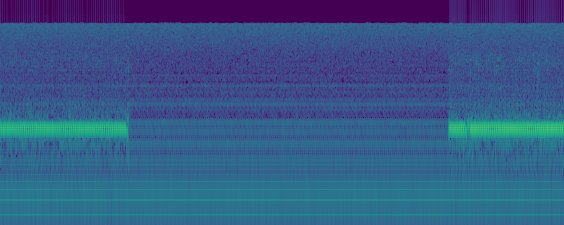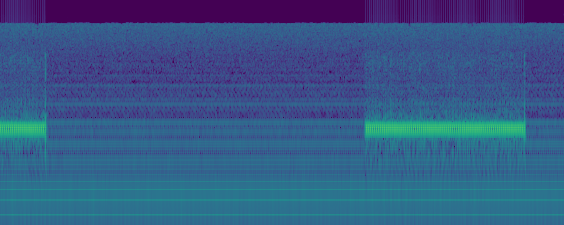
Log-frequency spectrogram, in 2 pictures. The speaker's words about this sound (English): Here we go. I'm dialing it, and it's area code.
